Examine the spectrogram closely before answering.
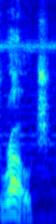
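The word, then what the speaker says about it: Roche: It's pronounced Roach, uh, Maggie, Terry, and Suzy.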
